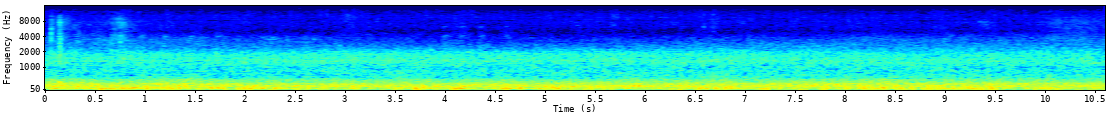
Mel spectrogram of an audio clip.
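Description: Wind buffeting the microphone outdoors: a continuous, gusty low rumble.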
